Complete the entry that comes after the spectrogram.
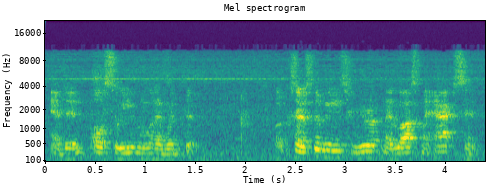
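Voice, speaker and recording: A man in the audience telling a travel story in halting, restarting speech. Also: mid-range voice, steady tone. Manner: halting, many restarts, laughs often. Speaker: audience member. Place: bookstore event room. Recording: echoey room, distant mic, background noise.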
